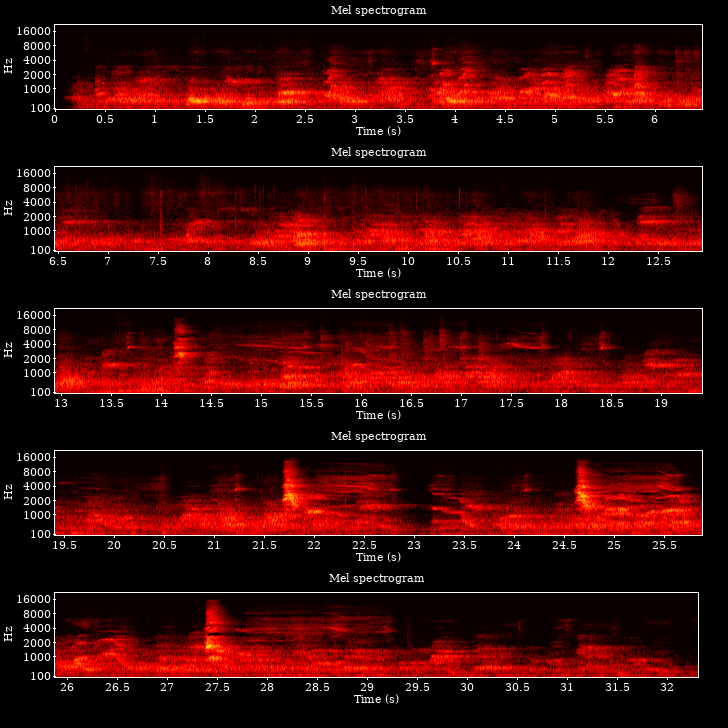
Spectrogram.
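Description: Dogs barking and whining in a shelter kennel block, a steady jumble of dog sounds, with three loud, sharp sounds in the last several seconds.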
